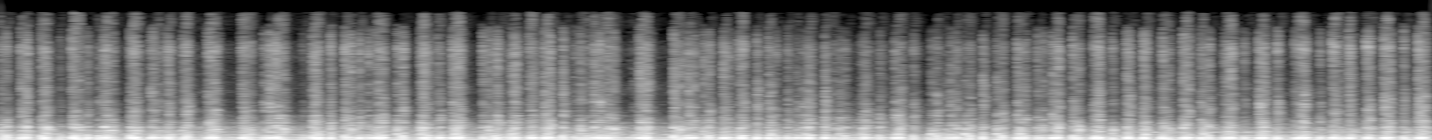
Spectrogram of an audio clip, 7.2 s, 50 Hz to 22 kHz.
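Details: Johnson/Evinrude 130 Looper outboard, first start after rebuild with new pistons: rapid crackly two-stroke firing, fairly even with a constant buzzy note at steady speed; normal running.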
